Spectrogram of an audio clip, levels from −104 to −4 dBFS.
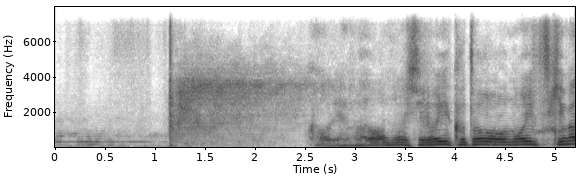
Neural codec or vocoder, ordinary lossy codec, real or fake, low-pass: codec, 16 kHz, 2 kbps, FreqCodec, smaller model; Opus, 64 kbps; fake; 7.2 kHz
